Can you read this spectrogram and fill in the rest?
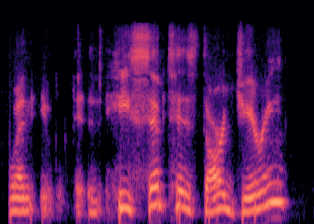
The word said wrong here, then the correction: Darjeeling: Am I saying that right? And then put his mug back into a coaster. Am I saying that yes. right? – Darjeeling.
